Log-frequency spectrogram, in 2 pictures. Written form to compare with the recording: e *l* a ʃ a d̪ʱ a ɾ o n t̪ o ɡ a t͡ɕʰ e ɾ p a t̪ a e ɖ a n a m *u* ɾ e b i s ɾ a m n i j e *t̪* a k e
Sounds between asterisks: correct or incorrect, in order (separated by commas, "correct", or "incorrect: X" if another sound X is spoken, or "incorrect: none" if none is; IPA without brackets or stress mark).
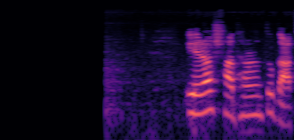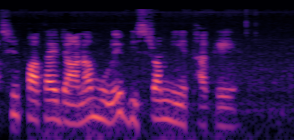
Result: incorrect: ɾ, correct, incorrect: t̪ʰ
